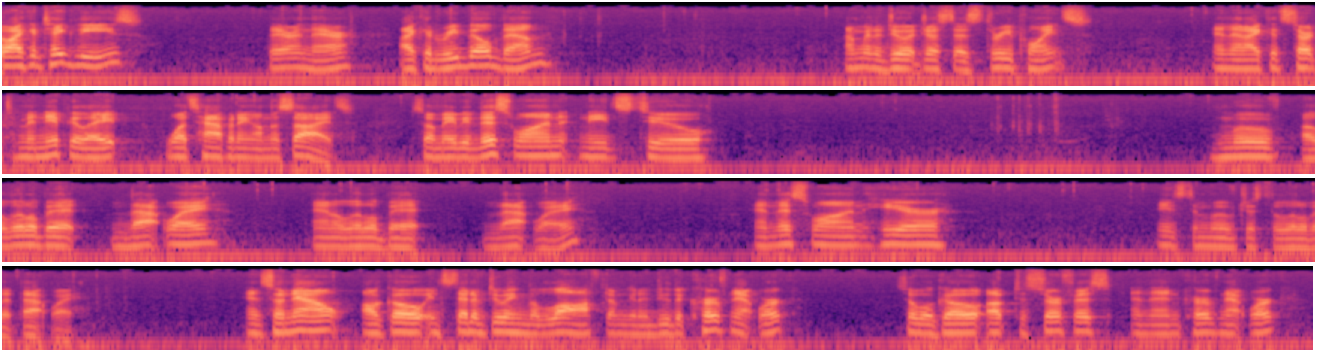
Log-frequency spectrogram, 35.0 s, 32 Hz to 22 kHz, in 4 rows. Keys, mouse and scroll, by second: 0.9 click, 2.1 shift+click, 2.6-4.1 typing, 5.5 click, 5.5-6.6 typing, 8.1 click, 10.4 Return, 10.5 click, 11.6 click, 13.9-14.6 scroll down 2, 14.7 click, 15.2-16.1 typing, 16.8 click, 18.9 click, 19.3 right click, 19.9 click, 21.3 click, 22.1 click, 22.1 right click, 22.2 click, 22.7 right click, 23.4 Escape, 24.3 click, 24.7 right click, 25.1 click, 26.4 click, 26.7 Escape, 26.9 Escape, 28.1 Escape, 28.5 click, 33.6 click, 34.4 click.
